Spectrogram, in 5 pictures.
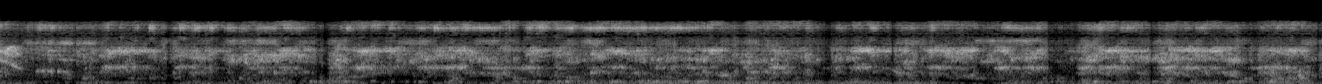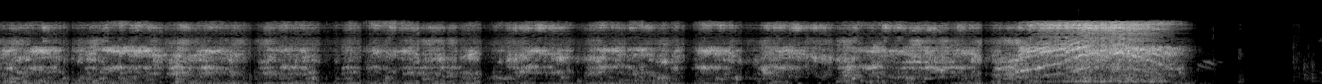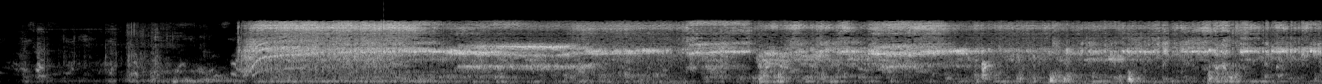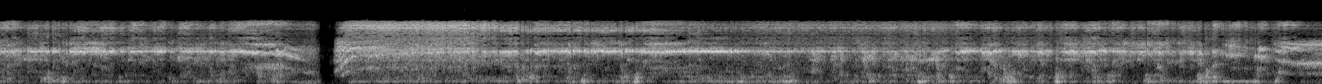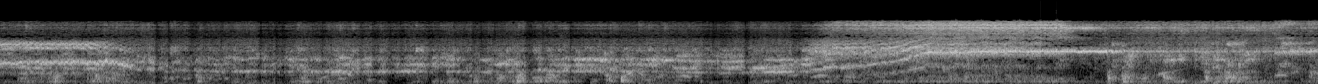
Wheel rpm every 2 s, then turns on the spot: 110, 70, 70, 70, 70, 70, 70, 70, 70, 70, 70, 80, 70, 0, 60, 220, 220, 230, 230, 230, 230, 160, 220, 230, 230, 230, 160, 80, 70, 60, 80, 200, 230.
none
